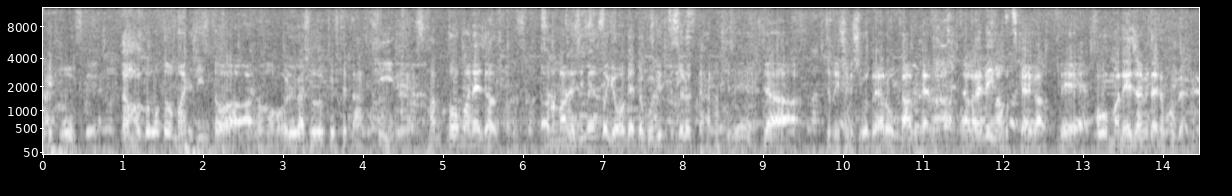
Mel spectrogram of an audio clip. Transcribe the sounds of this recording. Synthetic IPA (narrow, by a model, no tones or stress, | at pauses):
kekːooːkɯ̟̥t̪e̞̰d̪̥aɡamo̞t̪o̞mo̞t̪o̞maiʑĩnt̪o̞βa̰ːno̞ːɾe̞ɡaɕo̞zo̞kɯ̟ɕi̥t̪e̞t̪a̰kʲʰiːd̪e̞̰t̪ãnt̪o̞ːmane̞ːʑaːd̪at̪ːã̰nd̪e̞sɨ̰jo̞̰so̞no̞mane̞ʑimẽ̞nt̪o̞ɡʲo̞ːd̪e̞d̪o̞kɯ̟ɾʲit͡sɨsɨɾɯt̪ːeɦanaɕid̪e̞d͡ʑaː | t͡ɕot̪ːoiɕːoɲ̟iɕiɡo̞t̪ojaɾo̞ːkamʲit̪aina̰naɣaɾe̞d̪e̞imamo̞t͡sɨ̥kʲiaiɡaːt̪ːe̞hobo̞mːane̞ːʑãmʲit̪ainamõ̞nd̪a̰jone̞̰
